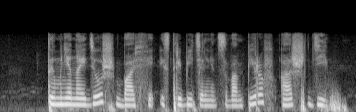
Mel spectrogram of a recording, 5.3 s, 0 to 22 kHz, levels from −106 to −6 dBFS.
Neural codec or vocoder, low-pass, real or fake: none; 7.2 kHz; real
